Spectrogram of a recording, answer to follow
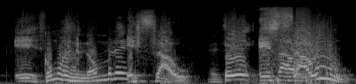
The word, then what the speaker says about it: Esaú: Esaú, en realidad, con un acento en la U.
